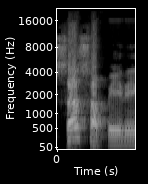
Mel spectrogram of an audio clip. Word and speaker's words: स: अब इस व्यंजन वर्ण का नाम जब स है तो आप जो है सिर्फ और सिर्फ स से ही पुकारेंगे। इस व्यंजन वर्ण को या स कह के ही इसका उच्चारण करेंगे।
